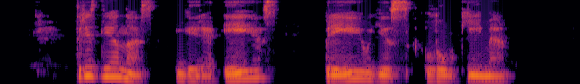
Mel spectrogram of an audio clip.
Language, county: Lithuanian, Marijampolė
